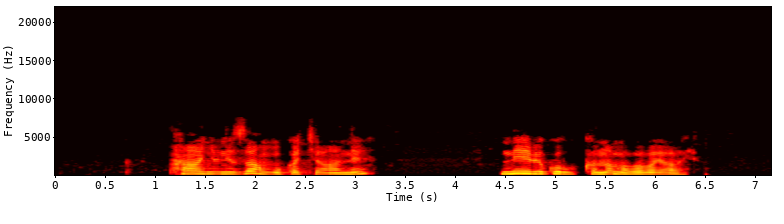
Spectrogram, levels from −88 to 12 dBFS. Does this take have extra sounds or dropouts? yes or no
no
